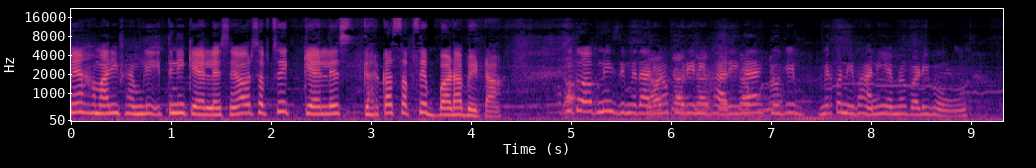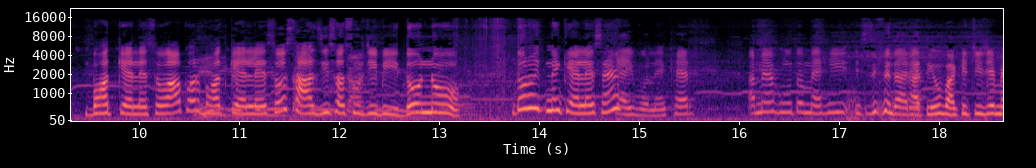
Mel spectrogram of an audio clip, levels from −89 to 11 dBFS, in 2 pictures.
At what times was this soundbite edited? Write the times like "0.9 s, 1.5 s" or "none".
none

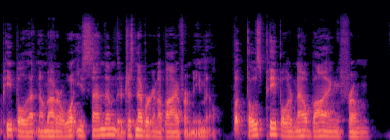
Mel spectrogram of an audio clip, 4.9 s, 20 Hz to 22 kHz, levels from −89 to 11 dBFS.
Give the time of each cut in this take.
2.7 s

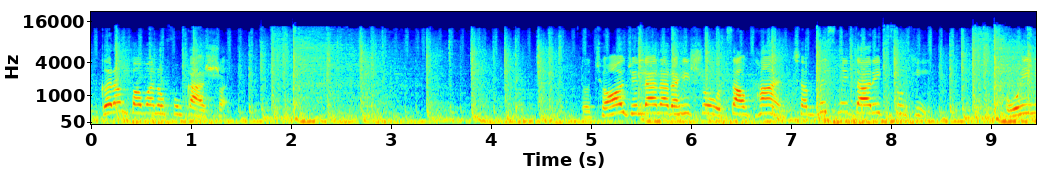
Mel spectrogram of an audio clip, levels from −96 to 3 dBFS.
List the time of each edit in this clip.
8.2 s

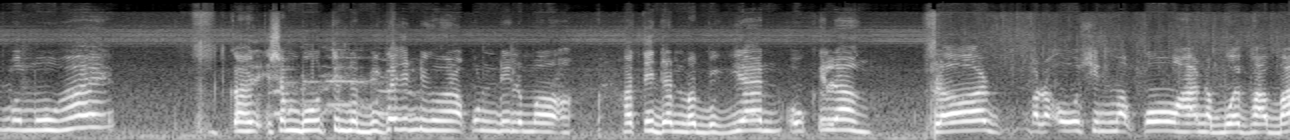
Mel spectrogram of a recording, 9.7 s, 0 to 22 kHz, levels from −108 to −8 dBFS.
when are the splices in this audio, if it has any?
7.0 s

